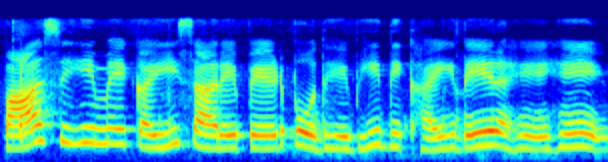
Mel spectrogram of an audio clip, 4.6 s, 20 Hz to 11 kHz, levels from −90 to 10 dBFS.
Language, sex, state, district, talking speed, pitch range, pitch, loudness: Hindi, female, Madhya Pradesh, Dhar, 155 wpm, 225-295 Hz, 240 Hz, -18 LUFS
